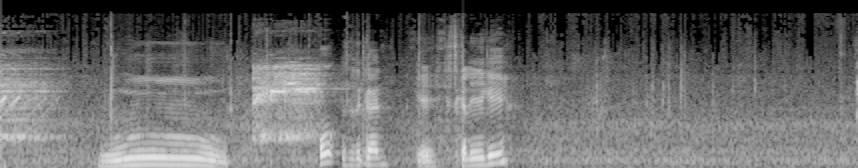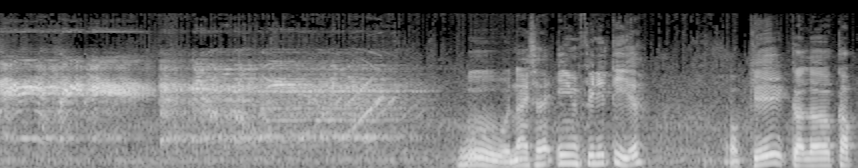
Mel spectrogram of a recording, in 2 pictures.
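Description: A toy weapon speaks in a deep electronic voice.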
